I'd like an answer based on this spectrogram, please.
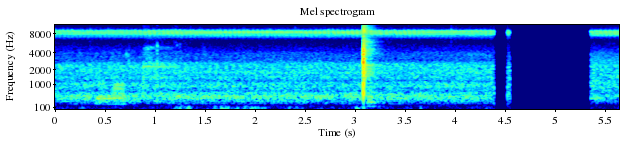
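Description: A single sharp plastic click about three seconds in, the lid of a wireless earbuds charging case snapping open, over a steady high-pitched hiss. The sound cuts out completely for about a second near the end.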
